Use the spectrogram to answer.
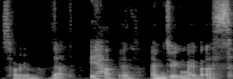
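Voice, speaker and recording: A woman speaks with a non-native accent. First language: not English. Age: 20s. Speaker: cancer patient vlogger. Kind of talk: personal testimony vlog. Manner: halting, self-correcting.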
